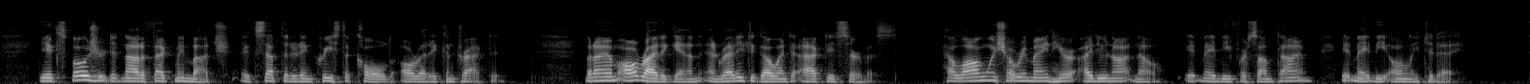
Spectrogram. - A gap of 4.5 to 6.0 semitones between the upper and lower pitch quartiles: No, average, 3.2 semitones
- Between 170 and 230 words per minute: Yes, average, 195 wpm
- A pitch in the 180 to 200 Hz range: No, medium, 140 Hz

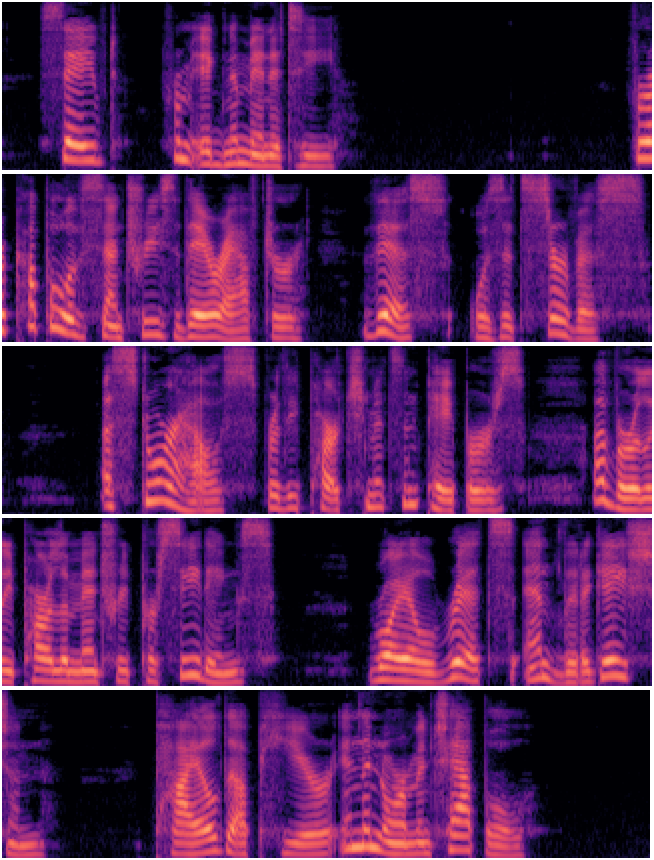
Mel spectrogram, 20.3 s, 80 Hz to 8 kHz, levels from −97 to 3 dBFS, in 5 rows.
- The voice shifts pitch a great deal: Yes, wide, 6.4 semitones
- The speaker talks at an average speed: No, slow, 105 wpm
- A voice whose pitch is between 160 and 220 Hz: Yes, high, 190 Hz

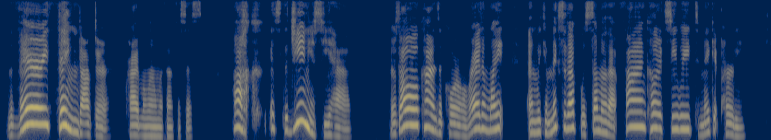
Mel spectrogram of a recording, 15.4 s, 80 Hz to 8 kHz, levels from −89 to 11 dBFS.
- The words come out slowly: No, average, 150 wpm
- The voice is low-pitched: No, high, 210 Hz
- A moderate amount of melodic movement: No, wide, 8.9 semitones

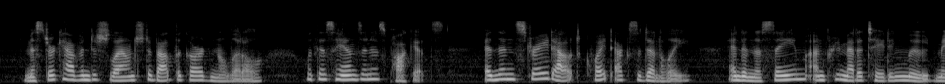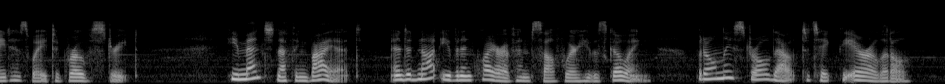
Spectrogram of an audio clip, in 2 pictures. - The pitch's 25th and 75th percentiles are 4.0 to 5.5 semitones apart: Yes, average, 4.6 semitones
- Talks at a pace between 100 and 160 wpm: No, average, 190 wpm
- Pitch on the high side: Yes, high, 195 Hz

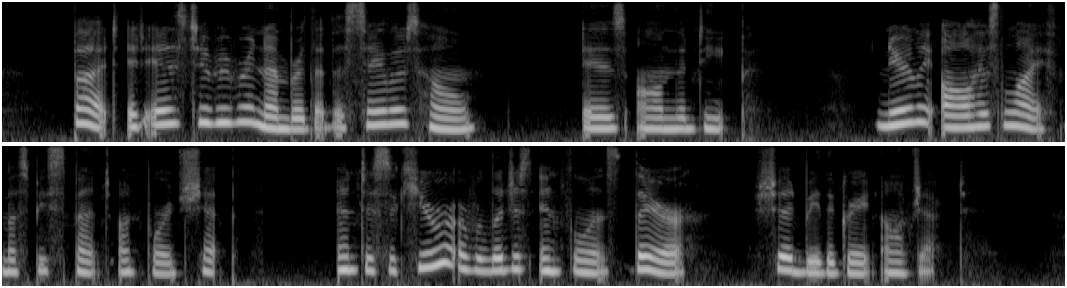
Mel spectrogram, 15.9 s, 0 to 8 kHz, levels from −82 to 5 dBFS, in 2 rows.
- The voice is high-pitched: Yes, high, 225 Hz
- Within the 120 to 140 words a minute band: Yes, slow, 135 wpm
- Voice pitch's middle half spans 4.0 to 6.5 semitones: Yes, average, 4.4 semitones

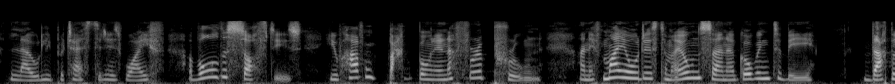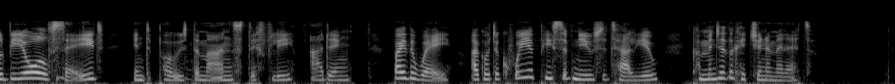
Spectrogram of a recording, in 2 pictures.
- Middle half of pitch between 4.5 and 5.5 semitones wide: Yes, average, 4.9 semitones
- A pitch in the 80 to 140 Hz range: No, high, 230 Hz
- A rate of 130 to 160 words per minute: No, average, 190 wpm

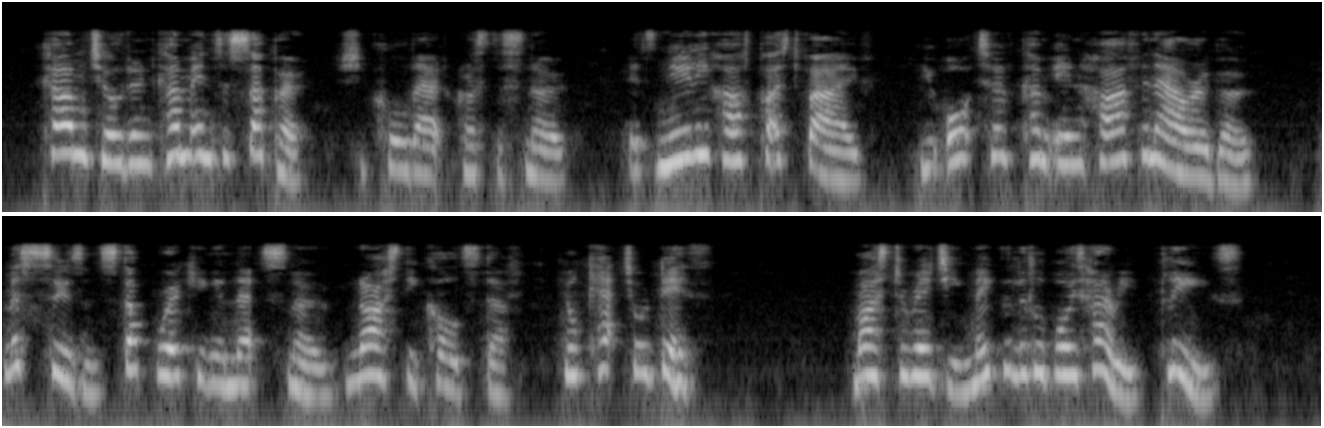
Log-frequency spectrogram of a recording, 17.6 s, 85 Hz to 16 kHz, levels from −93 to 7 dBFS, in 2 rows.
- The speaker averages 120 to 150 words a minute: No, average, 165 wpm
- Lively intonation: Yes, wide, 5.9 semitones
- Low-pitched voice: No, very high, 290 Hz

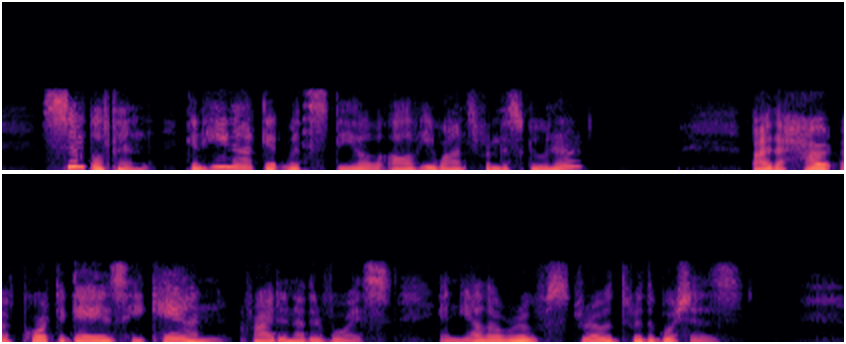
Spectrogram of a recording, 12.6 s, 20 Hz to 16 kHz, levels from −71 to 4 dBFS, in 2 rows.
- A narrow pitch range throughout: No, average, 4.8 semitones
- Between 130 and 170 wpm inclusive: Yes, average, 140 wpm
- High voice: Yes, very high, 255 Hz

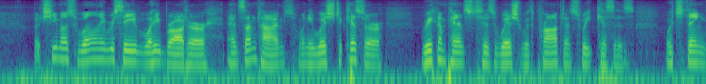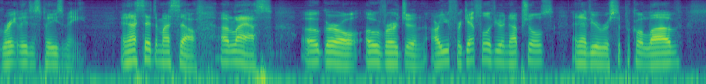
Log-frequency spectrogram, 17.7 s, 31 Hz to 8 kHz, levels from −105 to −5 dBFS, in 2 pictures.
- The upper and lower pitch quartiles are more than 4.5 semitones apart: No, average, 2.9 semitones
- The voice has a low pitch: Yes, low, 125 Hz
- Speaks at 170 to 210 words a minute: Yes, average, 175 wpm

